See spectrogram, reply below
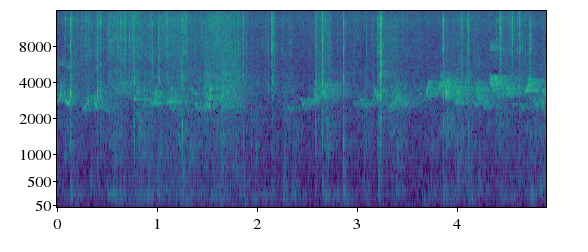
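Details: Chickens chirping calmly: soft, high, rising peeps overlapping continuously from several birds, with scattered sharp clicks and light tapping throughout.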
